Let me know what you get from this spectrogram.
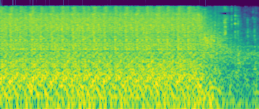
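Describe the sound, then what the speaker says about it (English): Sustained rapid gunfire in the online game Trouble in Terrorist Town set in space, a dense, loud barrage of shots that rolls on steadily before cutting off near the end. "Logan's shooting at me now"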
